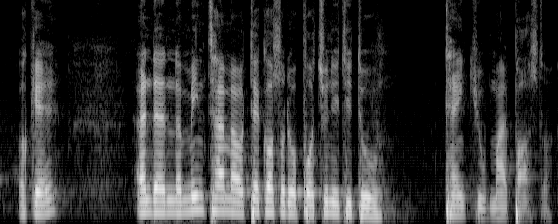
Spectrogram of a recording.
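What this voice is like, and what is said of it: African accent. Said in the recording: “suffer a little bit with an African accent”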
